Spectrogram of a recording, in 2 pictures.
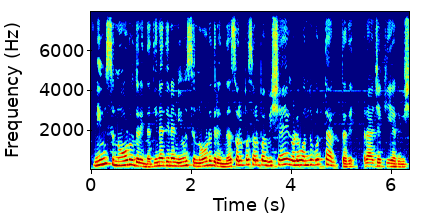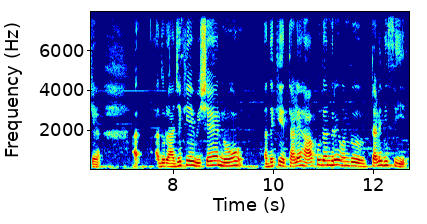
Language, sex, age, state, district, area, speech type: Kannada, female, 60+, Karnataka, Udupi, rural, spontaneous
